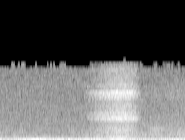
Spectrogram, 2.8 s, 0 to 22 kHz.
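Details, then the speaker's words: Adult man, long-time loud snorer with recent weight gain, during sleep: low rough snoring rumble with a brief hissing breath; obstructive sleep apnea. "but soon afterwards robert's breathing once again becomes obstructed first partially but then completely robert soon enters yet another period of apnea this time lasting 35 seconds"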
